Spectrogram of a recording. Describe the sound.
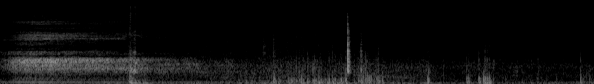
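Breathing in and out through the mouth during a stretching exercise of reaching down and sitting back up. A few audible sighing breaths come with soft rustles and light knocks, with no talk.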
